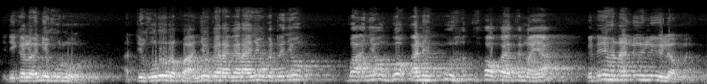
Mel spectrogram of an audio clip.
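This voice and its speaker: A male preacher giving a study sermon in a mosque, animated and joking, acting out mumbled recitation. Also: sits high, quick pace. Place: mosque hall. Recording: echoey mosque hall.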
